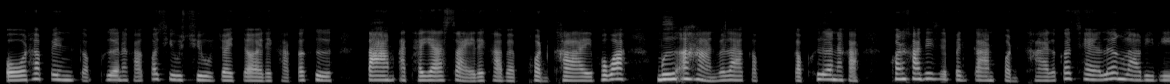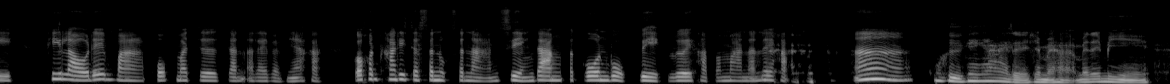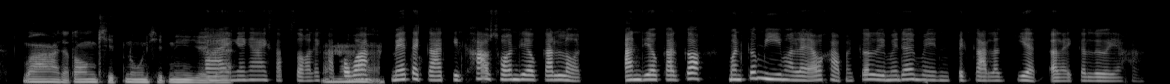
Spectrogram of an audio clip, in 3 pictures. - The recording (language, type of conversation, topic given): Thai, podcast, เวลารับประทานอาหารร่วมกัน คุณมีธรรมเนียมหรือมารยาทอะไรบ้าง?
- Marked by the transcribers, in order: chuckle; tapping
